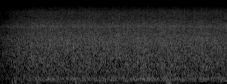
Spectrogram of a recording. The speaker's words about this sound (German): Hier trifft ein unterirdischer Bach auf die Kreidewand und zersetzt sie.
